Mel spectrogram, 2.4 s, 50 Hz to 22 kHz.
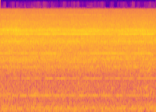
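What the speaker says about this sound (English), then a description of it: "Huge engine." Loud, steady roar of an Emirates Boeing 777ER jet engine close by, a broad continuous rumble and whine holding level throughout with no talking over it.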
